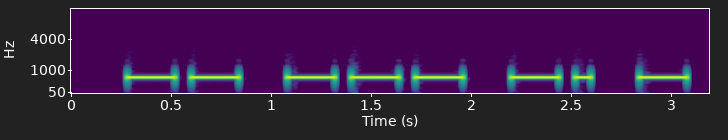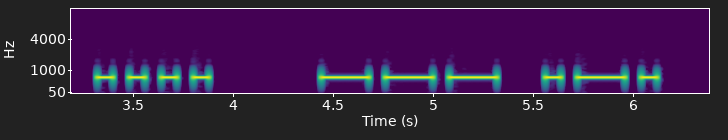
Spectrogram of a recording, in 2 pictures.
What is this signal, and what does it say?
Morse code, heard as a keyed tone, about 15 wpm, 700 Hz. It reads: MONTH OR
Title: Sentences from Top 1000 Words - Review Part 5 - 15wpm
